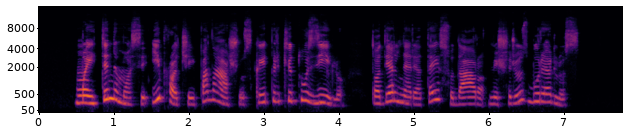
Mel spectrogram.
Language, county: Lithuanian, Kaunas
